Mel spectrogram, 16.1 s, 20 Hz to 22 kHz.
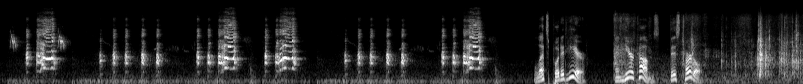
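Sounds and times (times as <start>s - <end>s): chicken clucking: 0.3s - 6.1s, 6.8s - 9.9s.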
